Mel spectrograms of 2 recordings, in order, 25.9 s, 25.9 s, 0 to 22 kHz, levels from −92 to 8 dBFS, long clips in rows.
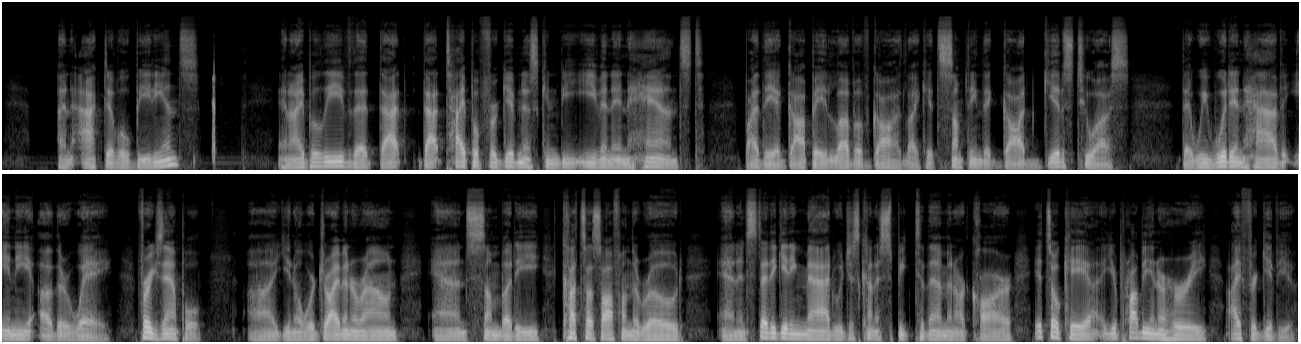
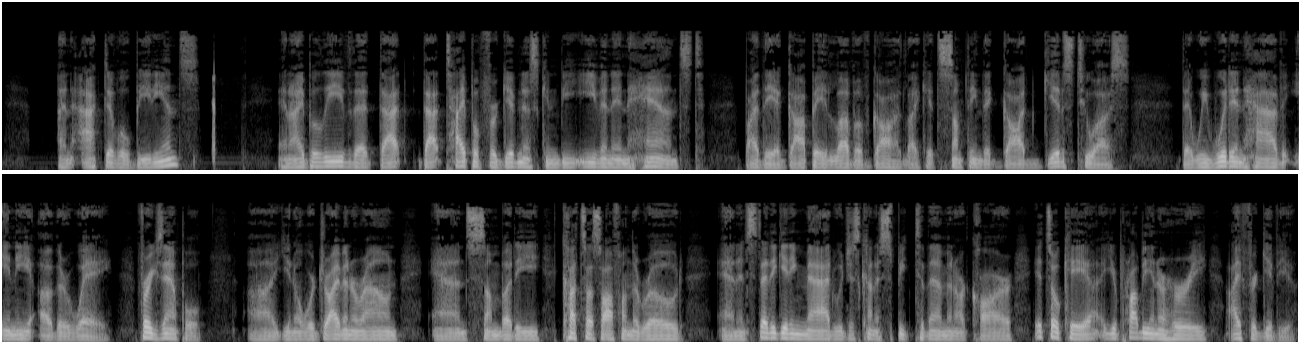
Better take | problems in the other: first | garbled, watery; slightly; nothing above 9.5 kHz

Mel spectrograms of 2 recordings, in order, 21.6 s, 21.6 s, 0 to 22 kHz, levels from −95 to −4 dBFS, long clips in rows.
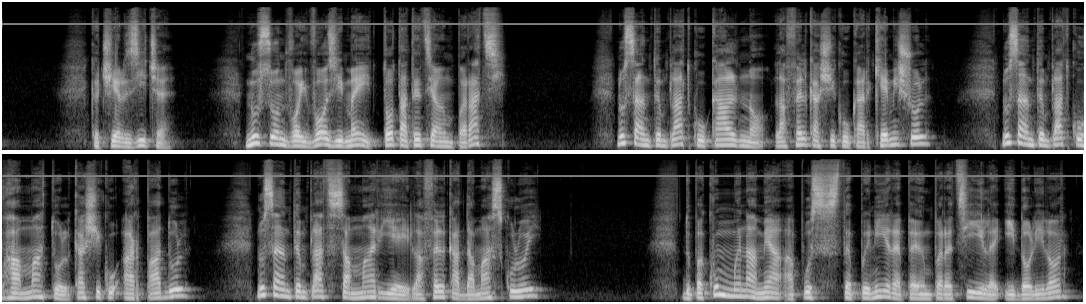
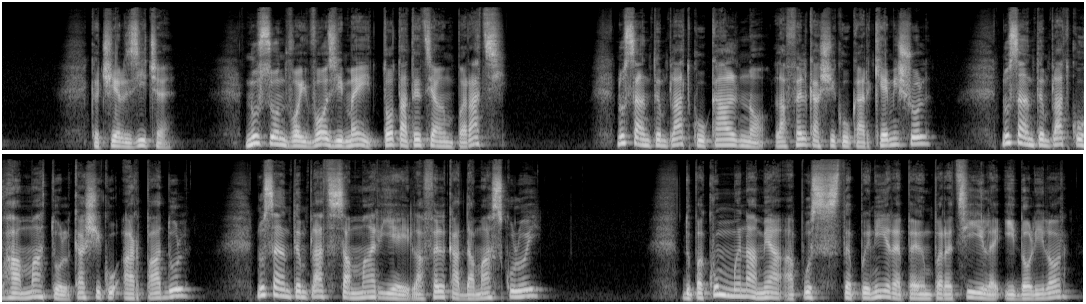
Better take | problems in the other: second | high-pitched whine; noticeable; throughout; 12 kHz, 15 dB below the speech

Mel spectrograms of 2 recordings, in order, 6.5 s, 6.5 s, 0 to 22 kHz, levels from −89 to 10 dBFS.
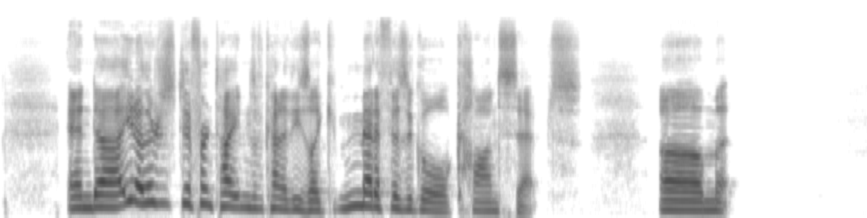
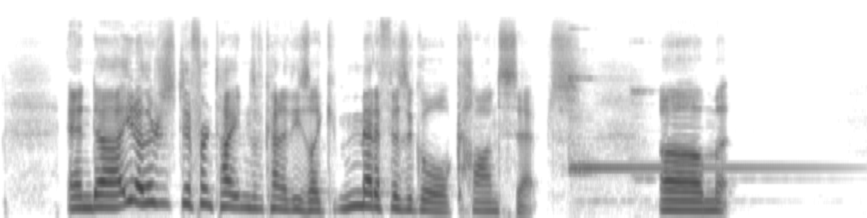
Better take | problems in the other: first | doorbell; faint; from 4.5 to 6 s; peak 15 dB below the speech

